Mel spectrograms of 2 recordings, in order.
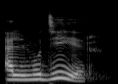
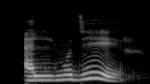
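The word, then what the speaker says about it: Al-mudir (المدير): Al-mudir. Al-mudir. – Chances are your pronunciation was pretty spot on. The A-L-M-U-D-I and R sounds are practically identical to English. Try again. – Al-mudir.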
